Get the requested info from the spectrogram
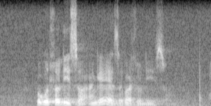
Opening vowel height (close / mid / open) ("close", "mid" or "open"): close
